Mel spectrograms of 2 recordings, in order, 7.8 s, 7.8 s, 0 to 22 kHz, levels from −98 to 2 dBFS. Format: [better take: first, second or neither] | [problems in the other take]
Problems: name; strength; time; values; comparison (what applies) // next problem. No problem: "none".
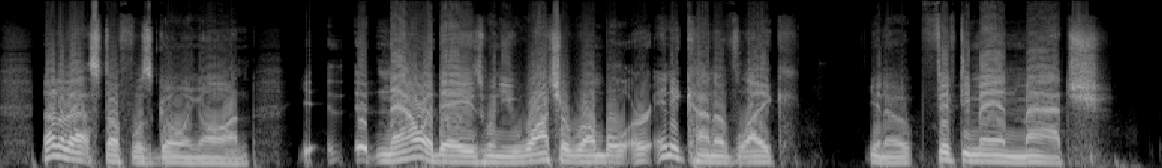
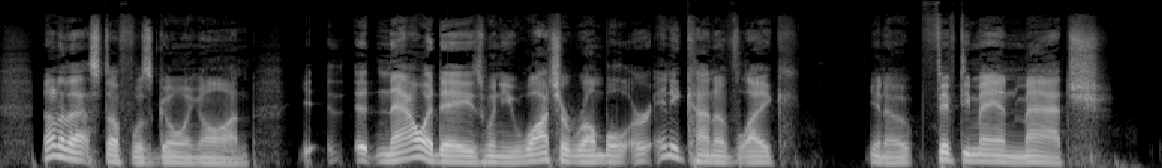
second | distortion; heavy; 12% of the sound clipped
